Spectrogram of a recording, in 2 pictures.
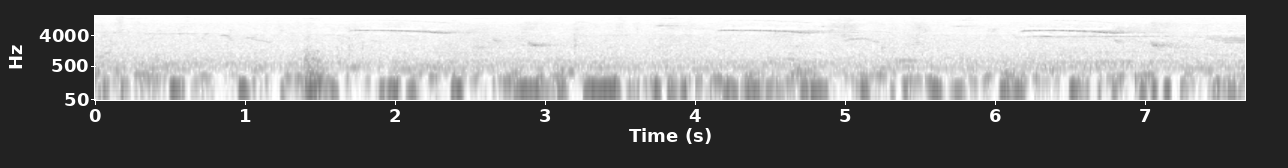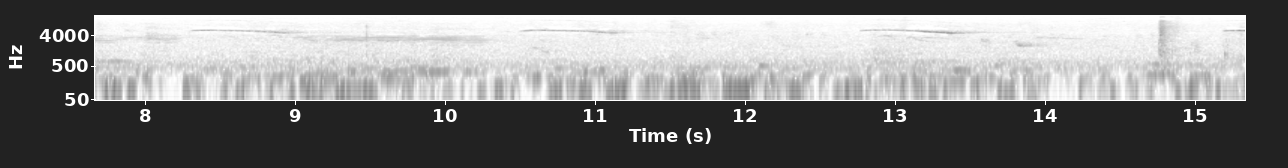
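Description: A bird calling over and over, each call a short high note that falls in pitch, repeated every second or two over a low rumble of background noise.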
